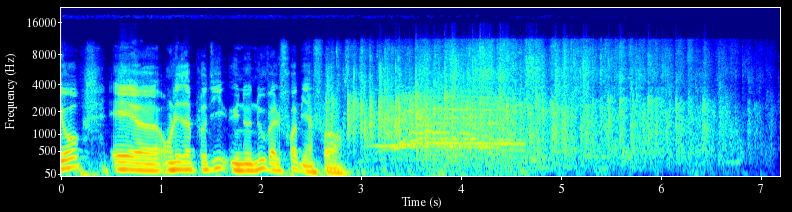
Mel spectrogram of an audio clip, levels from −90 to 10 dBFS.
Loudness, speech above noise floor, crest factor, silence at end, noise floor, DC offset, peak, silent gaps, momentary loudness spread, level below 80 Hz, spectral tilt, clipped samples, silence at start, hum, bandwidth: -24 LUFS; 26 dB; 14 dB; 0.25 s; -47 dBFS; under 0.1%; -10 dBFS; none; 16 LU; -40 dBFS; -5.5 dB/octave; under 0.1%; 0 s; none; 12 kHz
